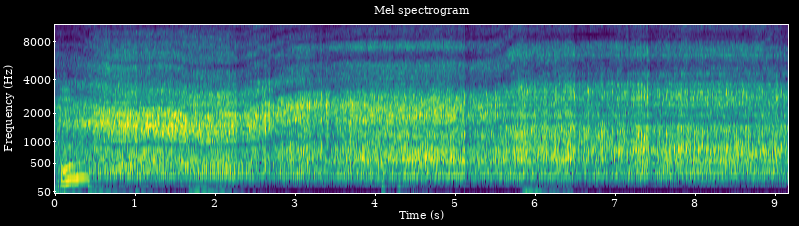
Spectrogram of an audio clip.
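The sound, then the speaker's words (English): A flashy, classic-looking sports car engine roars loudly and steadily with a harsh, rattling mechanical texture, holding its intensity for the whole stretch with brief dips and surges in pitch. “And my favorite part about this vehicle, that's a, you know, if I were to own a sports car, it's a nice one.”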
